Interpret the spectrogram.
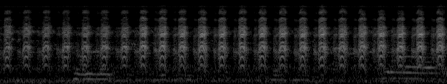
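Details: Harsh, raspy babbling of an Arrow-marked babbler at a hide in Pilanesberg National Park, South Africa, in December. Rapid, evenly spaced scratchy bursts run throughout, about five per second, over a faint low tonal sound in the background.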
